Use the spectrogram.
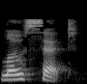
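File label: "low-set", English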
